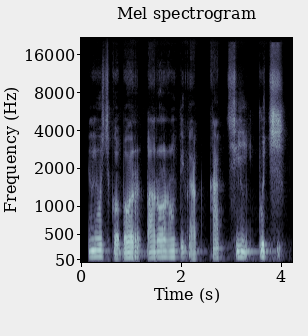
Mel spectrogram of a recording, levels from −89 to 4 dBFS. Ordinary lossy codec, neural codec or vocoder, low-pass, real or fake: none; codec, 44.1 kHz, 2.6 kbps, SNAC; none; fake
